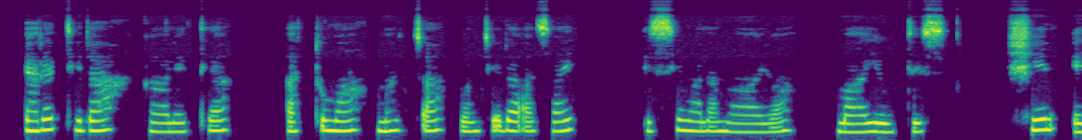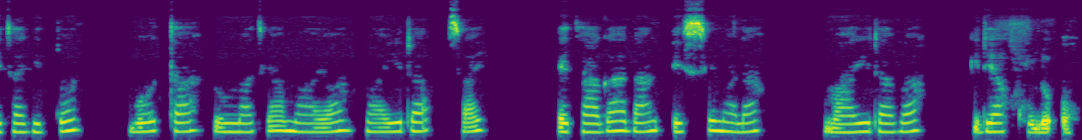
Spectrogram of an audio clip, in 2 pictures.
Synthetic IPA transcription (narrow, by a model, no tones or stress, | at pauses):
ʔɛɾɛt̪ʰːɪd̪ɐkaːlɛt̪ːɪja | ʔɐt̪ːʊmamɐt͡ʃʼːɐbɔnt͡ʃːɪ̰d̪ɐʔɐsɐj | ʔɪsːɪmɐlɐmaːjɔwaː | maːjɪʊt̪ːɪs | ʃɪnɛt̪ɐɡɪd̪ːɔn | boːt̪ːad̪̥ʊmːɐt̪ʰɪja̰maːjɔwamaːjɪd̪ɐsɐ̰j | ʔɛt̪ʰaːɡaːd̪ɐnɪsːɪmɐlɐ | maːjɪd̪ɐbɐ | ɡ̥ɪd̪ɪjakʰːɔlɔ̰ʔɔ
